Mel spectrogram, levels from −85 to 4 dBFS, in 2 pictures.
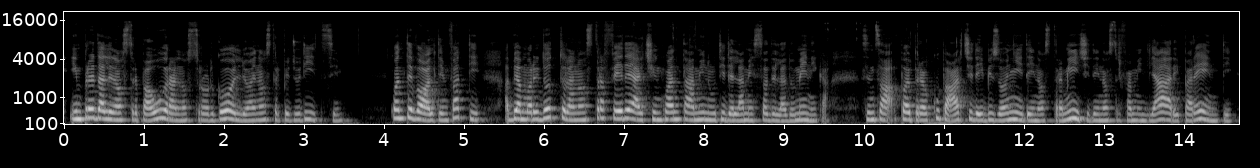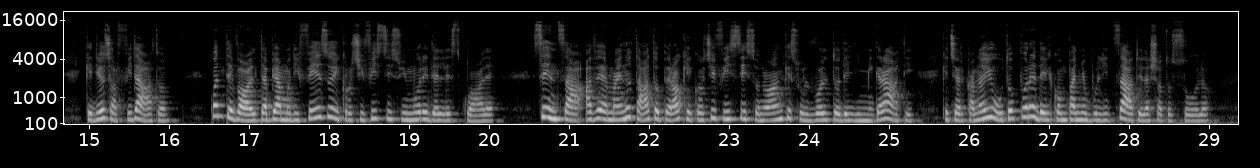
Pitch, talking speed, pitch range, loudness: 240 Hz, 155 wpm, 220-265 Hz, -29 LUFS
